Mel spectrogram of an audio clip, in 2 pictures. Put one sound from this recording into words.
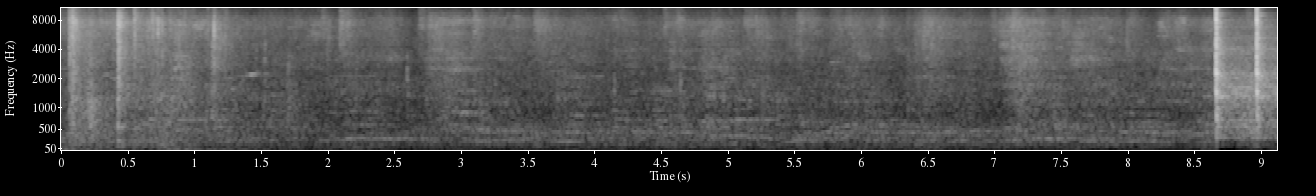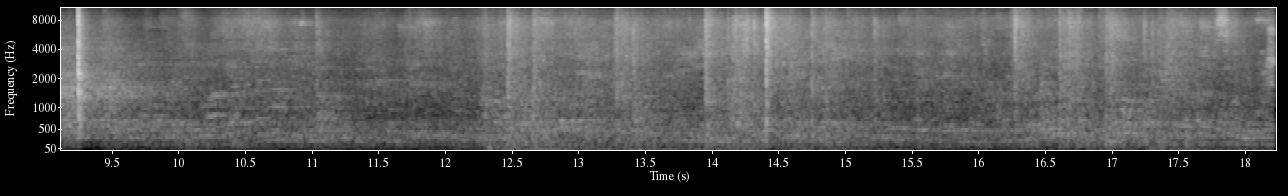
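Boxing gloves thump as punches land.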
